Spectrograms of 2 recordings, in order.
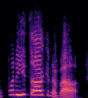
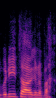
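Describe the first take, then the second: First: Much higher, laughing scoff; retold ridicule, pitched way up with a laugh; laughing mock disbelief. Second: A scoffing, mocking jab; higher, scoffing at the pool lady; retold mocking disbelief, raised a little. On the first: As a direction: squeal it out in mocking laughter. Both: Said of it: "my gut reaction, I'm like".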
